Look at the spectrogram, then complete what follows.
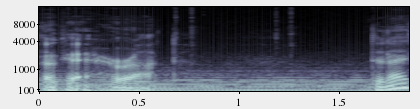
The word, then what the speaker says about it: Herat: Okay, so wait, it rhymes with a lot or forgot. Okay, Harat.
